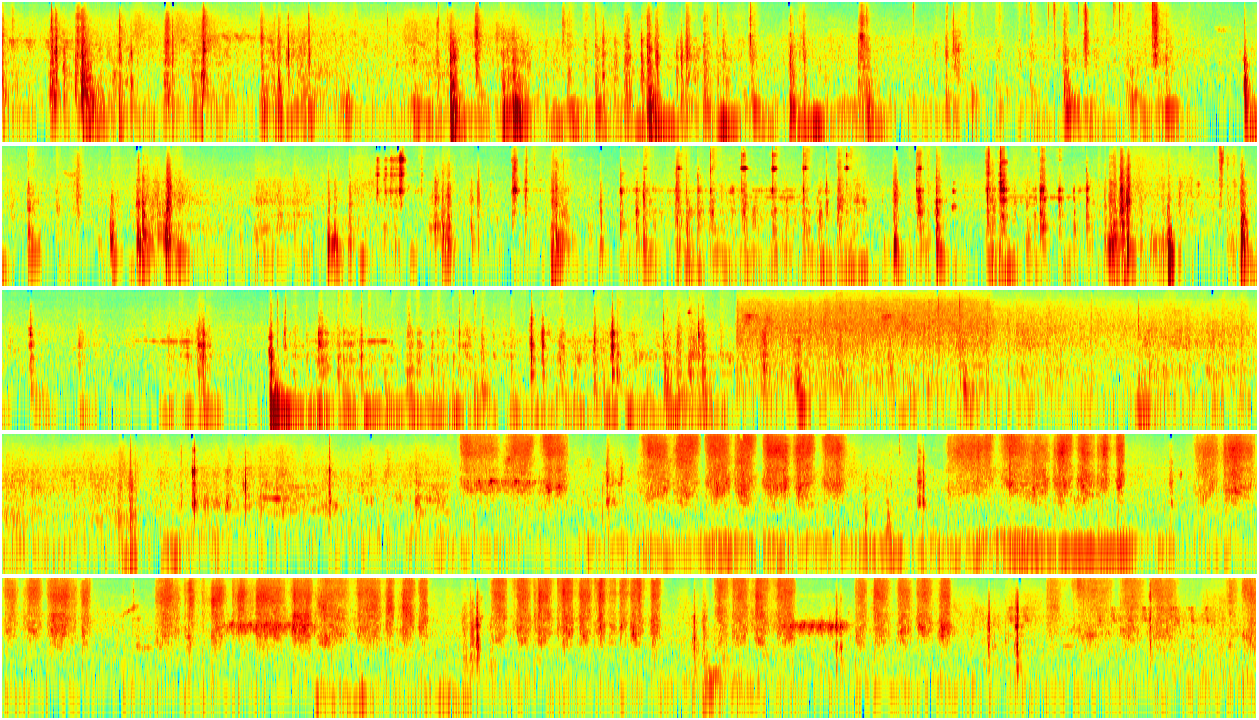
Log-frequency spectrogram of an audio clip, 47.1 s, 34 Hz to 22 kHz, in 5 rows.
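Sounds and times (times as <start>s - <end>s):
building materials clicking and clattering: 0.0s - 25.2s
even hiss: 24.4s - 28.2s, 31.7s - 44.8s.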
